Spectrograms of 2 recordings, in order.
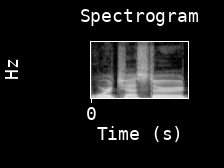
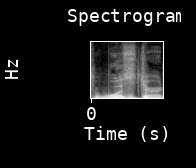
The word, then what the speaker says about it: Worcester: Number two, it's pronounced Worcester, not Worcester. – There Worcester is a sauce you put on steak. Worcester. – Worcester. – If you want to be a Bostonian, it's Worcester.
